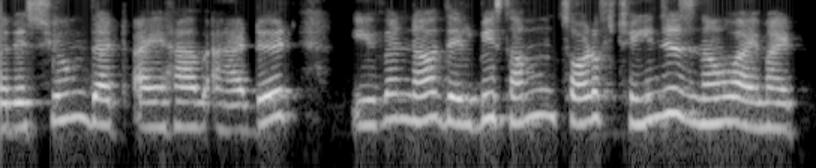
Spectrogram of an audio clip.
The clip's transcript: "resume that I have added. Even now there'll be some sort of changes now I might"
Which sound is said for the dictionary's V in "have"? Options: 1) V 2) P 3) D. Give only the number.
1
